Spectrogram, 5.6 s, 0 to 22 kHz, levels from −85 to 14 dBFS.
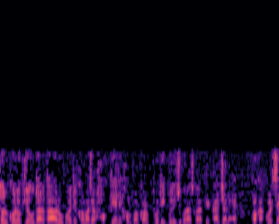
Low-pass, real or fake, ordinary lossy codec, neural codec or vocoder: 7.2 kHz; real; none; none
